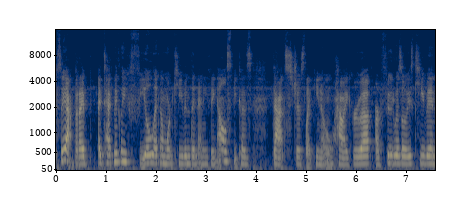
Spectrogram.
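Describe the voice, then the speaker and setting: A woman in her late twenties speaks casually to camera, gushing and emotional. She sounds teary, leans on fillers and her voice sits at a middle pitch. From born in Costa Rica, grew up in Miami. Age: 20s. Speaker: lifestyle and mom vlogger.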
